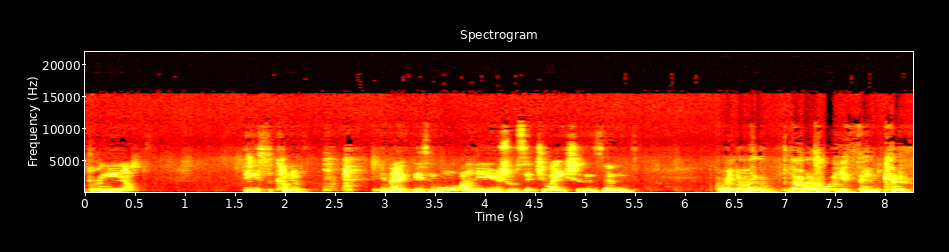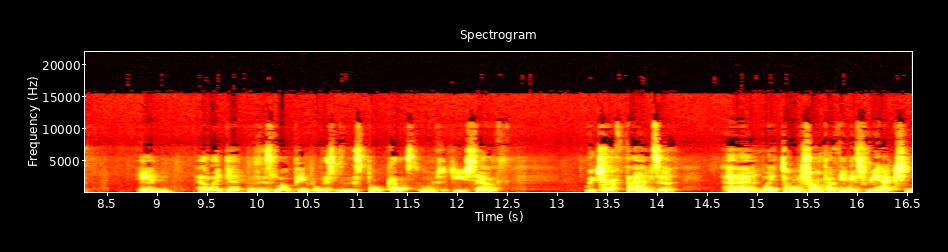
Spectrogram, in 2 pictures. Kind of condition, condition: fault, phone or laptop microphone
